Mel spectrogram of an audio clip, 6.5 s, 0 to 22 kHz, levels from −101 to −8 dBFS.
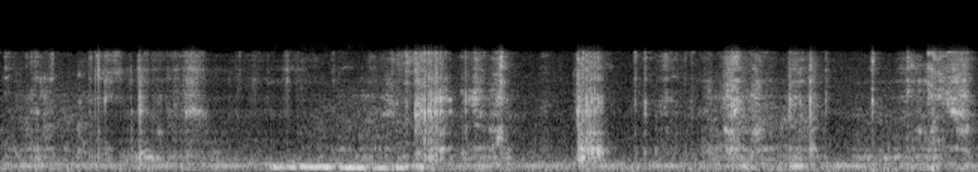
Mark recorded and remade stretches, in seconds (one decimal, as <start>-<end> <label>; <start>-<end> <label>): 0.0-0.6 recorded; 0.6-2.0 remade; 2.0-6.5 recorded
